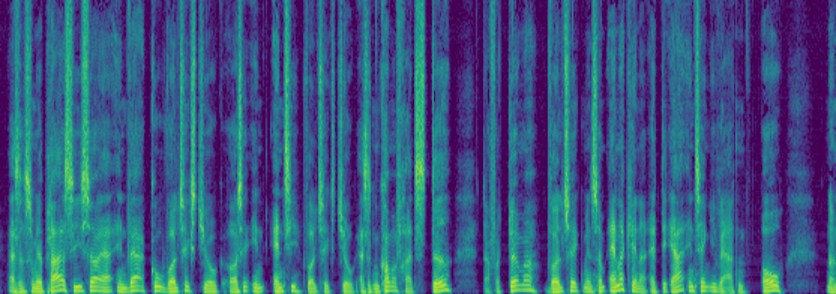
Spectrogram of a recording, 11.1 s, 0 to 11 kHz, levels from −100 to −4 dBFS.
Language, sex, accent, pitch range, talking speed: Danish, male, native, 115-145 Hz, 190 wpm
